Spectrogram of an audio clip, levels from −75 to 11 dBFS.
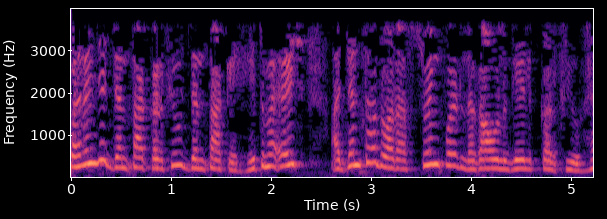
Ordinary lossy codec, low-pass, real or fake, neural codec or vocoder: none; 3.6 kHz; real; none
